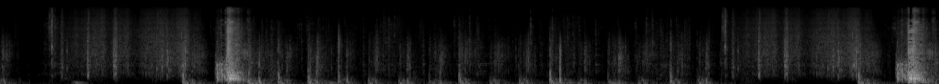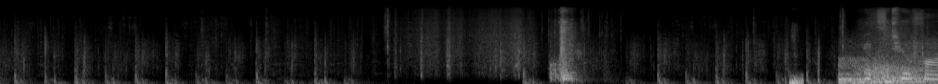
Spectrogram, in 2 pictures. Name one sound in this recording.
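Footsteps patter on dry ground.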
